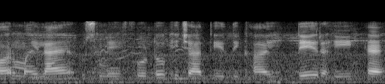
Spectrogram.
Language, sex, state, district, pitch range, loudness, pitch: Hindi, male, Chhattisgarh, Raipur, 120-130 Hz, -20 LUFS, 125 Hz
